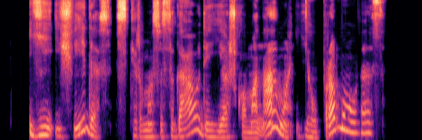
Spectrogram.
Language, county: Lithuanian, Vilnius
